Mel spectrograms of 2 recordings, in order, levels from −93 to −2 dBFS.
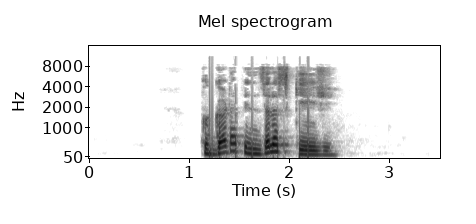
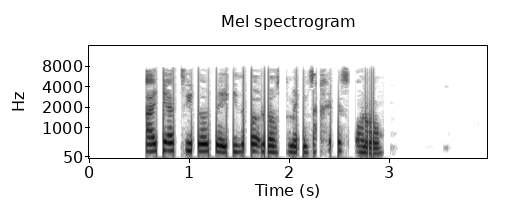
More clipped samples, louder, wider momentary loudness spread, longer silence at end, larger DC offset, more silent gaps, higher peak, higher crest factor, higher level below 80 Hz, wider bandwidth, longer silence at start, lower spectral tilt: neither; about the same, -16 LUFS vs -15 LUFS; second, 8 LU vs 11 LU; about the same, 1.05 s vs 1.05 s; neither; neither; about the same, 0 dBFS vs -2 dBFS; about the same, 18 dB vs 14 dB; about the same, -48 dBFS vs -48 dBFS; first, 11 kHz vs 7.6 kHz; first, 1.15 s vs 0.55 s; about the same, -6 dB/octave vs -5.5 dB/octave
